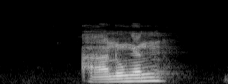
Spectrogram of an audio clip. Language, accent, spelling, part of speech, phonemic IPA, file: German, Austria, Ahnungen, noun, /ˈʔaːnʊŋən/, De-at-Ahnungen.ogg
- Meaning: plural of Ahnung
